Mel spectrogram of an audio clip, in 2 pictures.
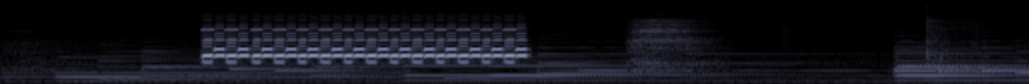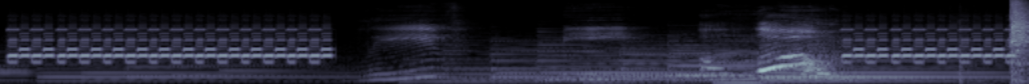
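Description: A telephone ringing with a fast trilling ring, twice for about a second and a half each time, with a third ring starting near the end. Soft piano music plays underneath.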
